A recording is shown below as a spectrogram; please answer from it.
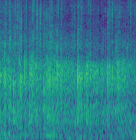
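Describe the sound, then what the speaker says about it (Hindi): Steady applause from a studio audience at a Hindi television show, a continuous dense patter that stays fairly loud throughout with no voices on top. "भाई ताली पीटो"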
